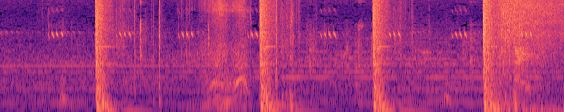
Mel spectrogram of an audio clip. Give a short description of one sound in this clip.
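A blade chops into a cactus plant with heavy, wet thuds.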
